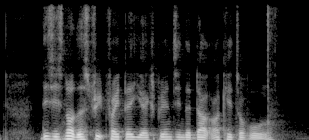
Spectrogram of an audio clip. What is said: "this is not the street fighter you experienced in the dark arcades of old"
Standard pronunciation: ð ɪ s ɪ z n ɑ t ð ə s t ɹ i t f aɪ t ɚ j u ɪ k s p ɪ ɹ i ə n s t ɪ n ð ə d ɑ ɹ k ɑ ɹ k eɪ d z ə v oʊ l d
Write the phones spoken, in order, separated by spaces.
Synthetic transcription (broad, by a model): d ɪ s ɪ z n ɑ t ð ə s t ɹ i t f aɪ t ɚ j u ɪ k s p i ɹ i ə n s ɪ n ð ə d ɑ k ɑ k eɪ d s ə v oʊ l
